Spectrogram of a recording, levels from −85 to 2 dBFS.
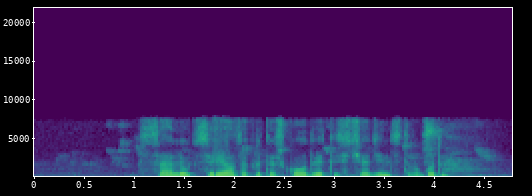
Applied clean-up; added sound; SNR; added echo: none; Zipper (clothing); 17 dB; none.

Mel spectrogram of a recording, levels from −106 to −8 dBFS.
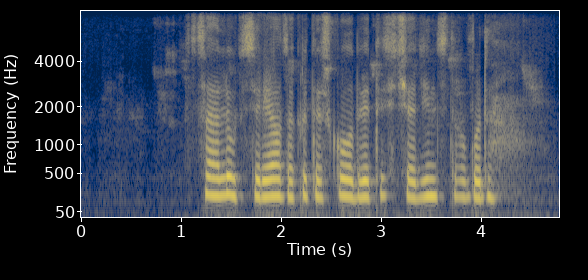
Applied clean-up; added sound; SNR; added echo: neural separator model SepFormer DNS4.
